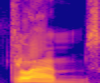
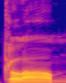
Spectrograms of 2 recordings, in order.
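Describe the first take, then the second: First: The vowel rhymes with lambs. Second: The vowel does not rhyme with lambs. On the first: The speaker calls it right. "Glams rhyme with lambs" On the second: The speaker calls it wrong. "don't start saying glams because it's not"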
